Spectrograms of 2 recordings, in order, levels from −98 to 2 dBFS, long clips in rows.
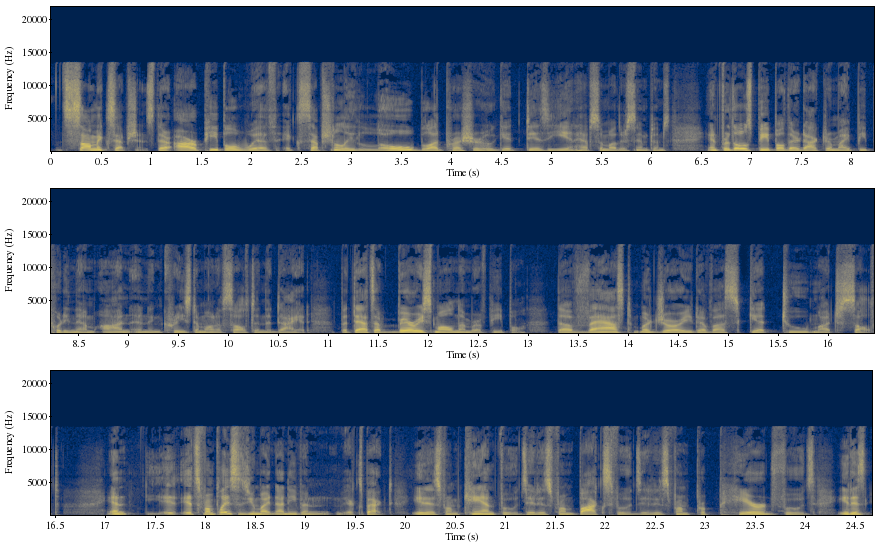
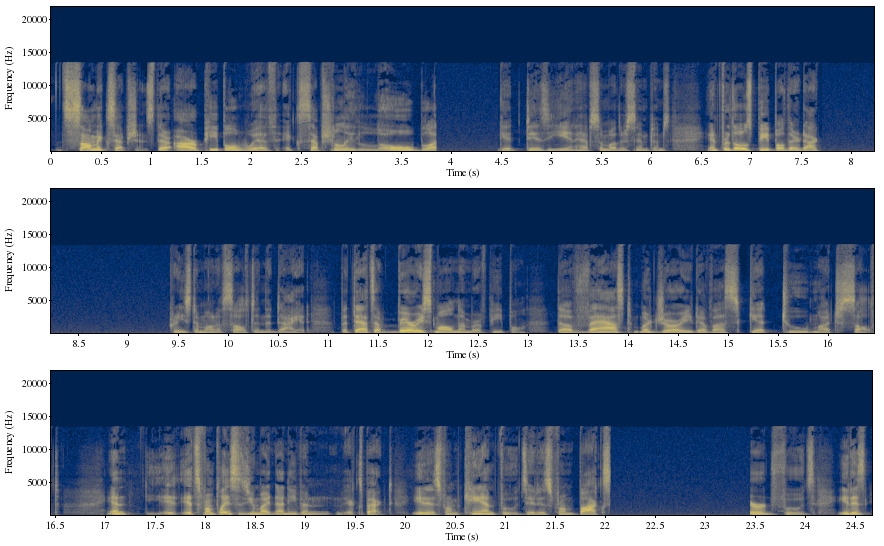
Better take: first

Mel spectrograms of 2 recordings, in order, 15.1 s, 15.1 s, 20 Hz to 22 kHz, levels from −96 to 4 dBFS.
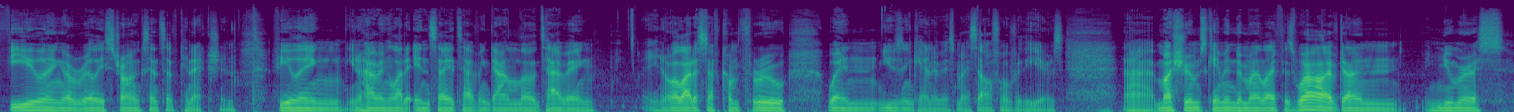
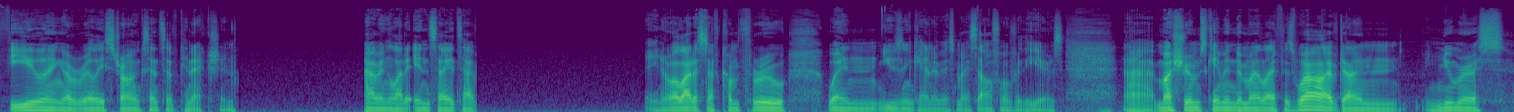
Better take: first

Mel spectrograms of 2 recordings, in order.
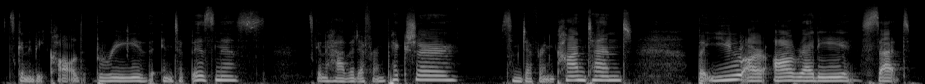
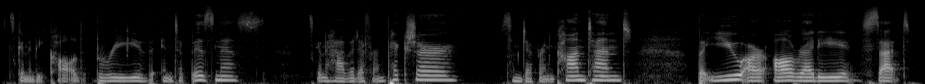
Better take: second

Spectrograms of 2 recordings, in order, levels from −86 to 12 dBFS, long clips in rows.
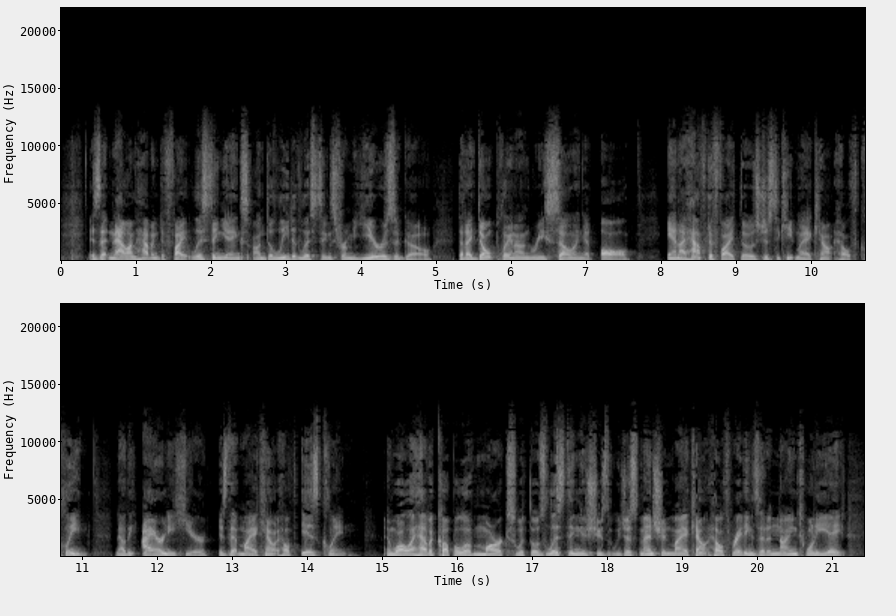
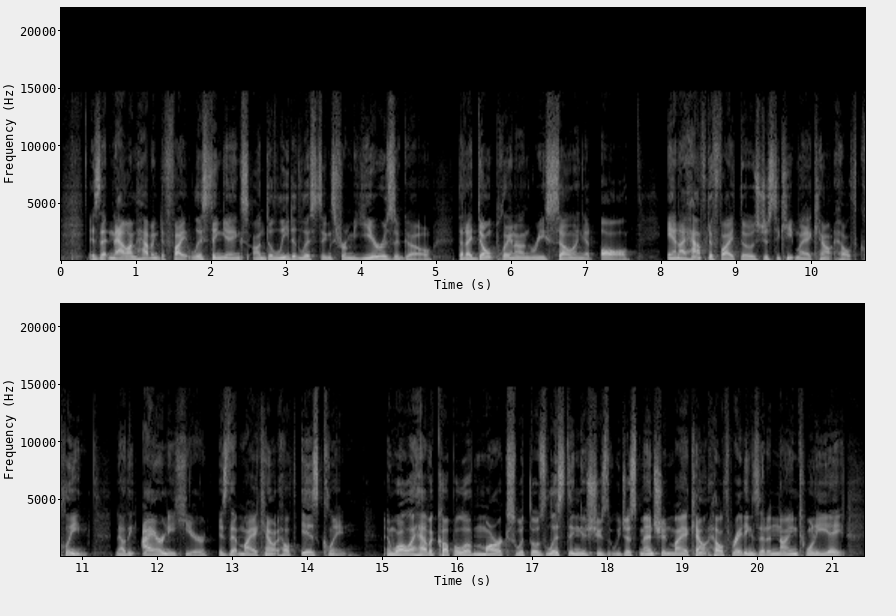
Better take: second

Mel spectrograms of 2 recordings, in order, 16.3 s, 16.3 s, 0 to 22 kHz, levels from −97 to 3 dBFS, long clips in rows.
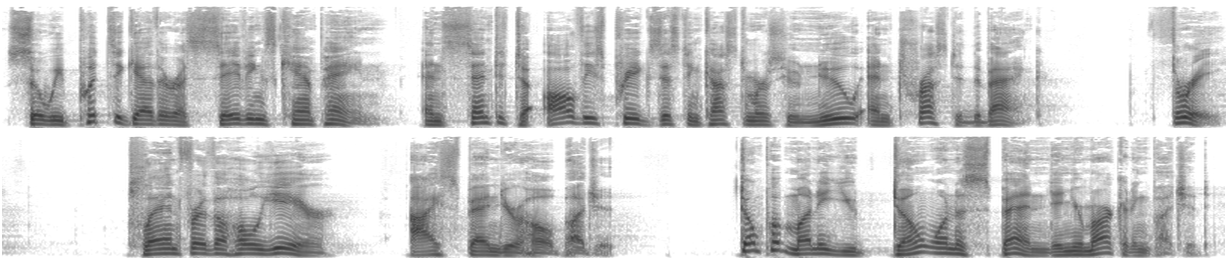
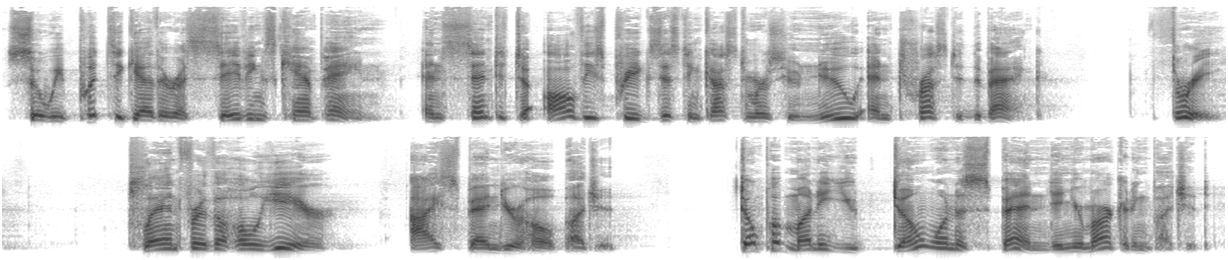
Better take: first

